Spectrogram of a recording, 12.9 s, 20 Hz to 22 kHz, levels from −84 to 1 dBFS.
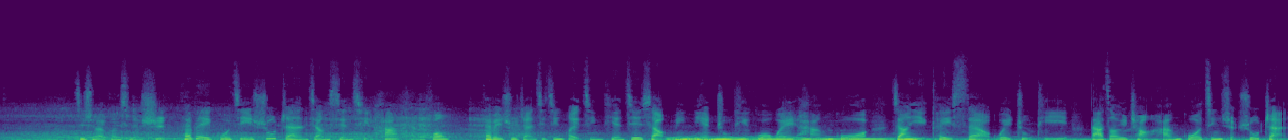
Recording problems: muffled; slightly; fading above 3.5 kHz
garbled, watery; slightly; nothing above 12.5 kHz
traffic noise; loud; throughout; 2 dB below the speech

